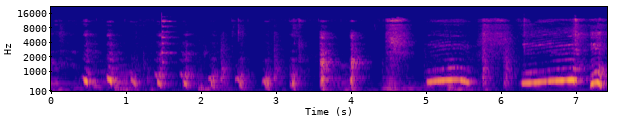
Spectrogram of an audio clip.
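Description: A woman laughing hard through a hand held over her mouth, in quick bursts of about three a second, breaking into two long high squeals near the end.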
